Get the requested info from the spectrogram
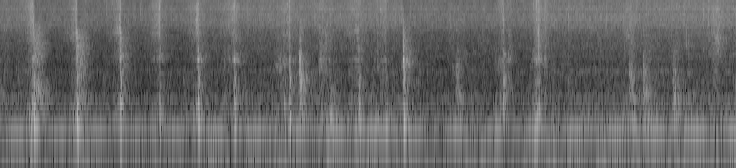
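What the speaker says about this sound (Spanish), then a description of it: "Aquí voy a cortar la cebolla." A knife chops onion on a board in a steady rhythm of close, crisp thuds, roughly two per second, over a faint background sizzle of olive oil heating in a frying pan.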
